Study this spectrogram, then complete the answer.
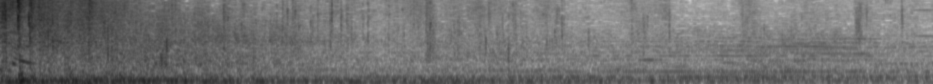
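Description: A Confringo fire spell goes off in a video game with a deep, booming blast that hits at once and then fades into a long rumbling decay, with no voices over it.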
